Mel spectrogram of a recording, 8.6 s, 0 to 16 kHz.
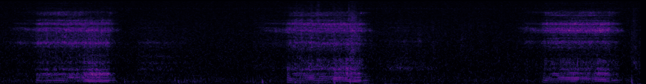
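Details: Baby snoring: three rhythmic, rattling snores on inhalation, about 18 breaths a minute, with quiet pauses between them during sleep.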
